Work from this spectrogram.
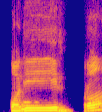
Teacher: ইয়া সুকুনের পরে র সুকুন হলে র পাতলা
